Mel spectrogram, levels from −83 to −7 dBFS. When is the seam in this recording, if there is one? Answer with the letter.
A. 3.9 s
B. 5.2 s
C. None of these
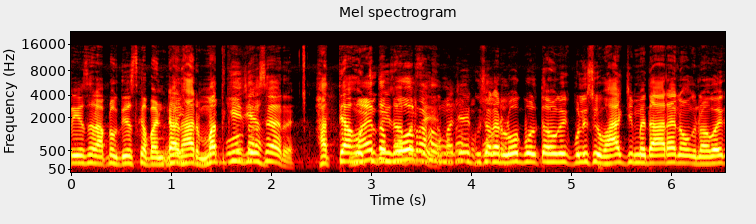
A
